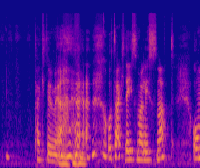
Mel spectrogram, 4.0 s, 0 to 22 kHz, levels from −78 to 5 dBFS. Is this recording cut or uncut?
cut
